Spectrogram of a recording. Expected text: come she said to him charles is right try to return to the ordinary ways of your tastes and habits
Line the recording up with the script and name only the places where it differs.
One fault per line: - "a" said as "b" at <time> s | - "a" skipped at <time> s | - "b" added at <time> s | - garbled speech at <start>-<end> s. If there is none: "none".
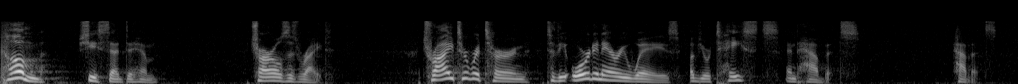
- "habits" added at 9.5 s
